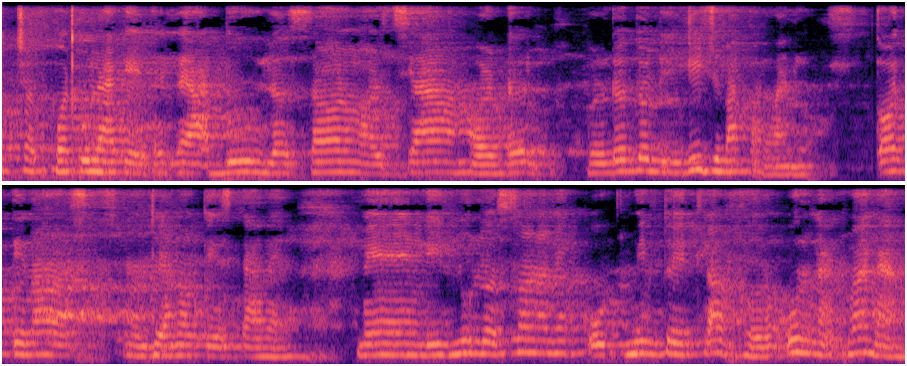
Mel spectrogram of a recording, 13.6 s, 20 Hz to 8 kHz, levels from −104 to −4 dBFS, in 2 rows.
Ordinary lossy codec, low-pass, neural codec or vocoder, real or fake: none; 7.2 kHz; codec, 16 kHz in and 24 kHz out, 2.2 kbps, FireRedTTS-2 codec; fake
